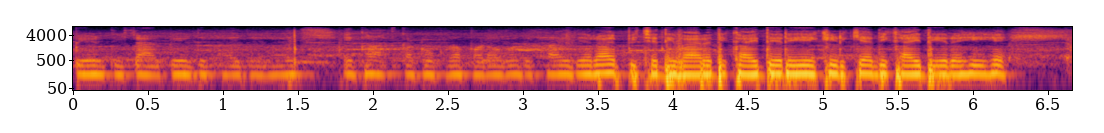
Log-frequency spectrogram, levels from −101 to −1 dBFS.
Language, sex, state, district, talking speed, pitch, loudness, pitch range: Hindi, female, Chhattisgarh, Kabirdham, 235 wpm, 160 Hz, -21 LUFS, 155-165 Hz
